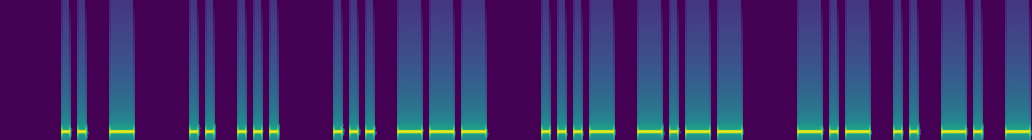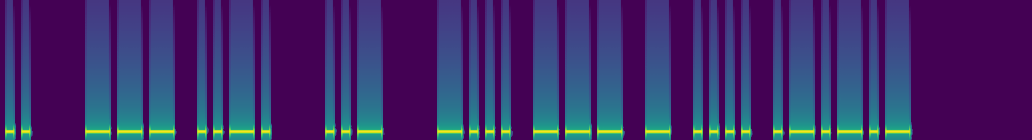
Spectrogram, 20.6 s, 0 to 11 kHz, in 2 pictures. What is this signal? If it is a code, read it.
Morse code, heard as a keyed tone, about 15 wpm, 700 Hz. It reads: IT IS SO VY KIND OF U BOTH.
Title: Sentences from Top 300 Words and Abbreviations 15wpm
